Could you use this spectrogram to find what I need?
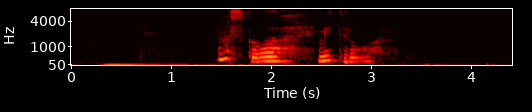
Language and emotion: Russian, sad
